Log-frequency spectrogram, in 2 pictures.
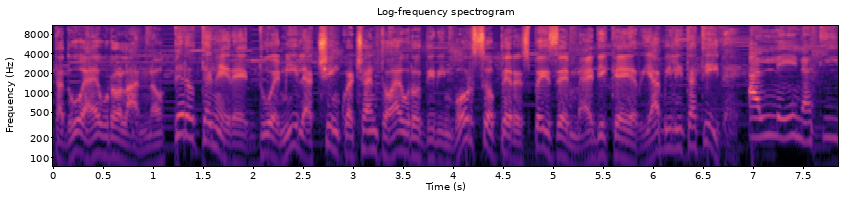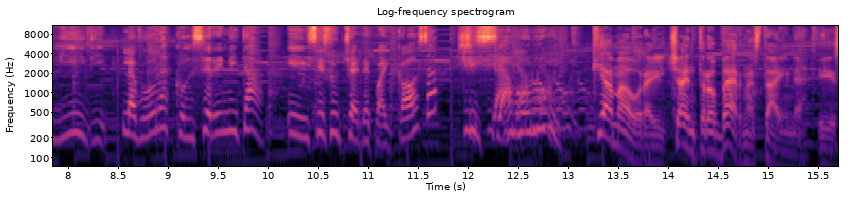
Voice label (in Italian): spot radio polizza infortuni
